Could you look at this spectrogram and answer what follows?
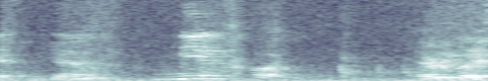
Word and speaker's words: millefeuille: Millefeuille. Everybody say it. Almost like milk for you. Mil is like in Spanish, it's a thousand.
